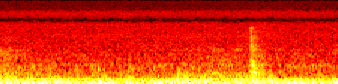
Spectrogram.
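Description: Near silence: room tone with a faint steady low hum and a couple of faint ticks near the end.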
